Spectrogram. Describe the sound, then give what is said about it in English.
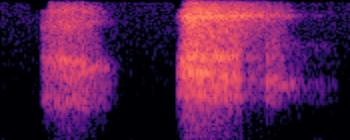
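A deep breath taken during a guided relaxation exercise. Two soft, airy breath sounds are heard alone with no talk, and the second is longer and louder than the first. “Close your eyes. Take a nice deep breath.”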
